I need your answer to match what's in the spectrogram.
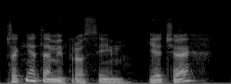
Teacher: the rising question intonation at the end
